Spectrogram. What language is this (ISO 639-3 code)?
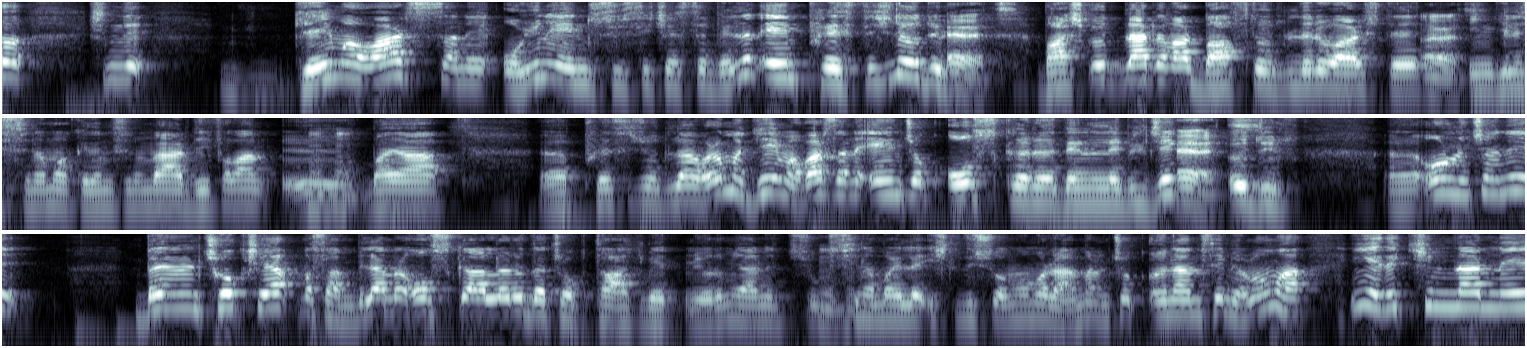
tur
